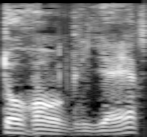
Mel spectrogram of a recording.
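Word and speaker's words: Thorens-Glières: Alors à Toranglière, ça s'écrit Torrens mais ça se prononce Toranglière, c'est à côté d'Annecy, à une vingtaine de minutes, je crois, 20 minutes, une demi-heure d'Annecy.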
